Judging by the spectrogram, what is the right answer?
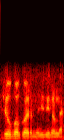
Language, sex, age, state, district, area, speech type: Malayalam, male, 18-30, Kerala, Kollam, rural, conversation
